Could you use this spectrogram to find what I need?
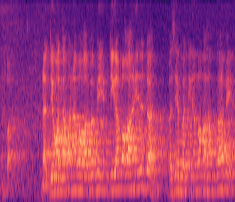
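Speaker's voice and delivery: usual speaking voice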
